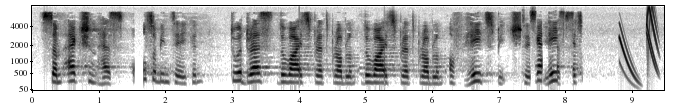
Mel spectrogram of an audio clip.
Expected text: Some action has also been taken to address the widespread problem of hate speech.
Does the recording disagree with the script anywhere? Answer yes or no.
yes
